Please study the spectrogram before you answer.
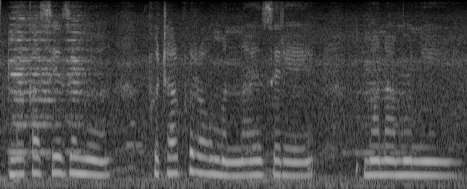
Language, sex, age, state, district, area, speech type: Bodo, female, 30-45, Assam, Udalguri, rural, spontaneous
